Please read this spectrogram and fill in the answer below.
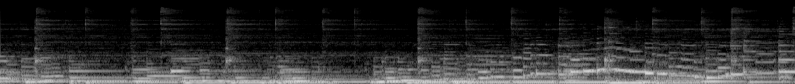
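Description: Music playing back from a cassette on a Sony TC-K88B tape deck: a bass-heavy song with plucked guitar notes. About two-thirds of the way through, a gliding note rises and then falls.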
